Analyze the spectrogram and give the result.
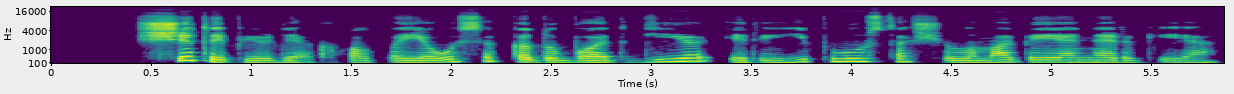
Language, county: Lithuanian, Kaunas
